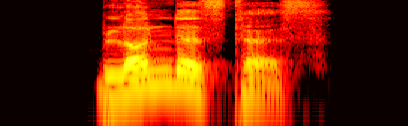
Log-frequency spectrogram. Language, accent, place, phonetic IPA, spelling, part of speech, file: German, Germany, Berlin, [ˈblɔndəstəs], blondestes, adjective, De-blondestes.ogg
- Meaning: strong/mixed nominative/accusative neuter singular superlative degree of blond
